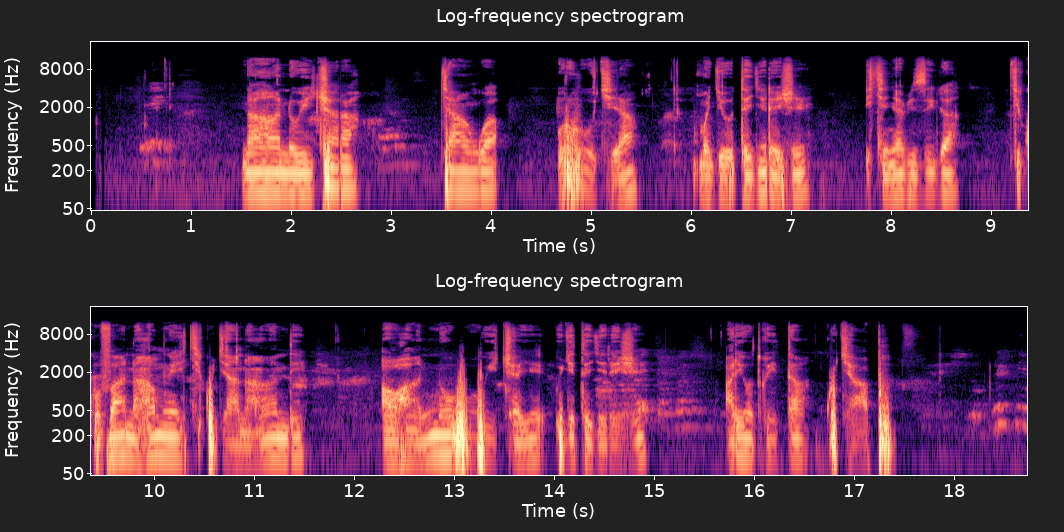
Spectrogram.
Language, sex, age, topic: Kinyarwanda, male, 18-24, government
